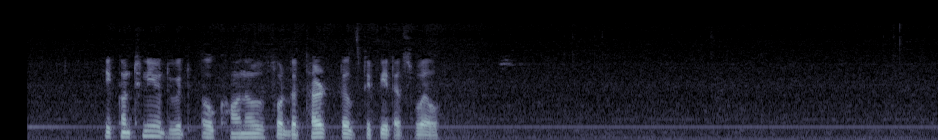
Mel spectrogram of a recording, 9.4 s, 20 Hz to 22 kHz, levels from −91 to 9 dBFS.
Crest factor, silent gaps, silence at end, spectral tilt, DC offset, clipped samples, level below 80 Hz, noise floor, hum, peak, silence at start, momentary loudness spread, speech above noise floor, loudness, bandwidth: 24 dB; none; 5 s; -8 dB/octave; under 0.1%; under 0.1%; -58 dBFS; -58 dBFS; none; -8 dBFS; 0.3 s; 8 LU; 29 dB; -29 LUFS; 11 kHz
